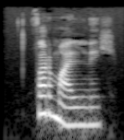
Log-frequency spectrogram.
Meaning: formal
- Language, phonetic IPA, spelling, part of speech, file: Russian, [fɐrˈmalʲnɨj], формальный, adjective, Ru-формальный.ogg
